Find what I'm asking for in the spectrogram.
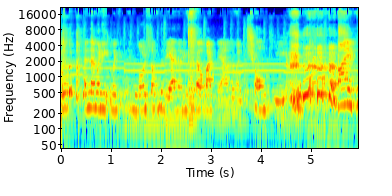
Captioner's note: giggles; table slam; laughs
